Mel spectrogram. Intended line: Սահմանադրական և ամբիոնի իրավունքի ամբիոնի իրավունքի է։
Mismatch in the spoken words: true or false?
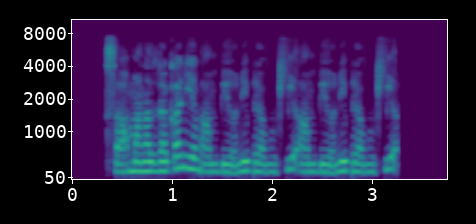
false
